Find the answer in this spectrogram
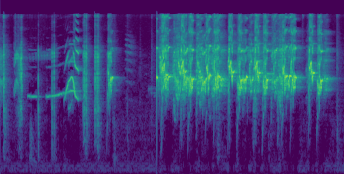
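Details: Jalak starling singing, played to prompt other caged starlings that refuse to sing: a flat whistle and an upslurred whistle among chattering notes, then a dense, continuous jumble of squeaky warbling and chatter.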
